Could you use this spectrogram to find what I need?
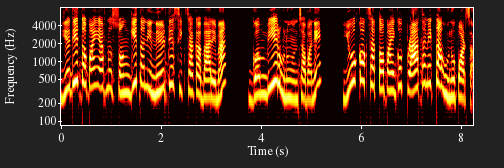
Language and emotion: Nepali, angry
